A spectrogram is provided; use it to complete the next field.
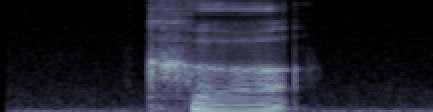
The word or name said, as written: ke3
